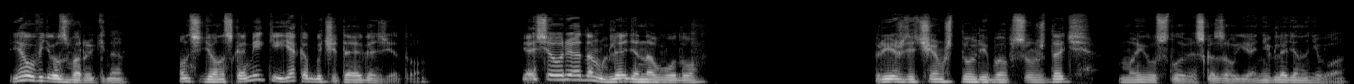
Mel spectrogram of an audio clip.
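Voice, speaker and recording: A man reading scripted first-person narration in a steady, matter-of-fact way. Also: medium pitch. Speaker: audiobook narrator.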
